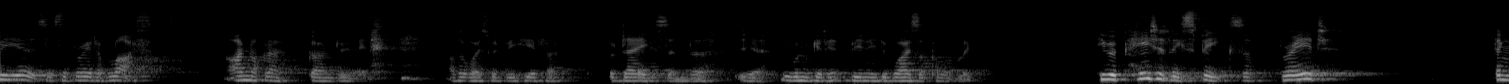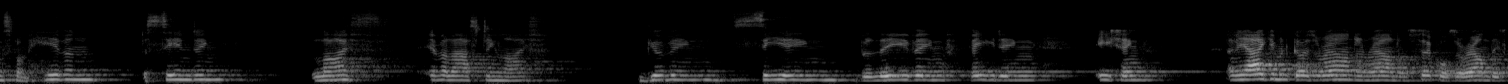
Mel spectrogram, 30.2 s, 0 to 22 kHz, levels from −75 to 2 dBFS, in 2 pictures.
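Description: At 23.66 s the input likely switched to a poorer device, one passing nothing above 5 kHz. From there to the end the sound turns dull and boxy with no gap at the change, the level stays about the same, and a faint new noise floor appears, roughly 50 dB down.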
